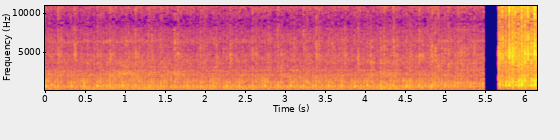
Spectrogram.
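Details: 2006 Audi A4 2.0T, apparently long parked, P0300/P0303 misfire, hood open: uneven metallic knocking about three a second over rough idle, distinct metal-on-metal sound toward the back; suspected mechanical issue, compression and intake pulse tests planned.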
